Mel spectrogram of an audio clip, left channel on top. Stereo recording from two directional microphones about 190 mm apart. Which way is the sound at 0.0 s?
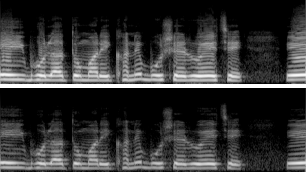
35° left (ahead or behind).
